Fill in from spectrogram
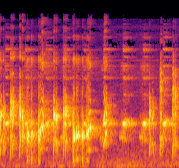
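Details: White-breasted waterhen lure call: rough, croaking notes in a quick jumble, easing into evenly spaced nasal 'kwak' notes.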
